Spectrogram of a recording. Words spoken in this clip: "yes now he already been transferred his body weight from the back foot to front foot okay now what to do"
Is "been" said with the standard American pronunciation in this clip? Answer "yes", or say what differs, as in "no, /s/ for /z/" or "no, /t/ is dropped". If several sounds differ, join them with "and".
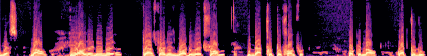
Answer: no, /l/ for /n/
